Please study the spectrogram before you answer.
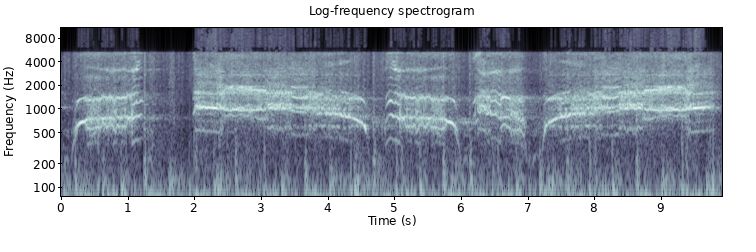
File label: scream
